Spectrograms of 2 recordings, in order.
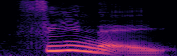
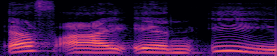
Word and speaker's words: Fine: some music and this finae is important the finae is spelled f-i-n-e like fine but it's not pronounced that way in music it's fine this dc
